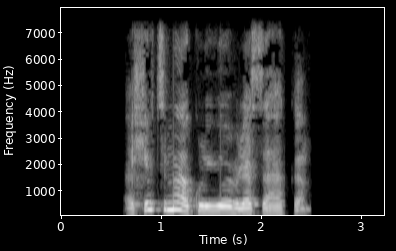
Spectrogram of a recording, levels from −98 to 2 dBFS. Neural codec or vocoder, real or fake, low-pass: none; real; 7.2 kHz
